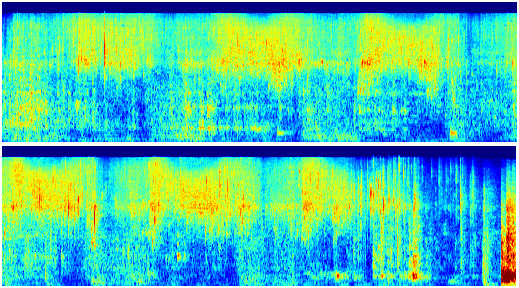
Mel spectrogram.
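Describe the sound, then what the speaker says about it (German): Water poured over the soil of a freshly repotted papaya plant, a steady soft splashing and trickling that runs for several seconds with a brief louder knock at the end. "Jetzt gießen wir es an."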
